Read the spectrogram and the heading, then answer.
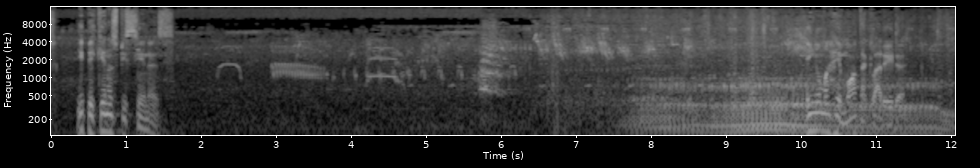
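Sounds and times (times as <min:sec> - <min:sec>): birds whistling and chirping: 0:02.1 - 0:12.0.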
